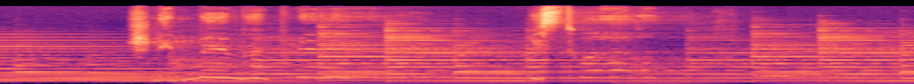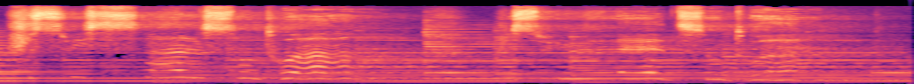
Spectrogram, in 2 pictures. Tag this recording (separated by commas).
Music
